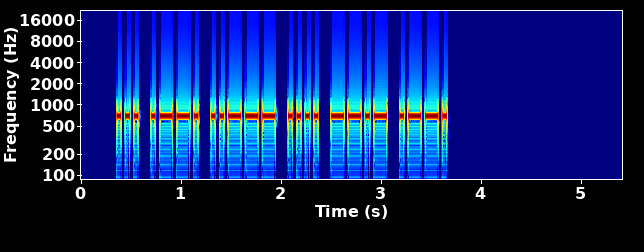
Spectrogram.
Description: Morse code, heard as a keyed tone, about 28 wpm, 700 Hz. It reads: SP2HQP
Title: DXCC-100 Call Signs - 6 Characters - Repeated 3x - 28wpm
